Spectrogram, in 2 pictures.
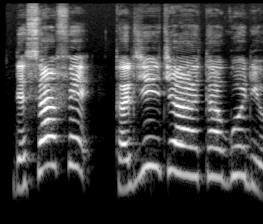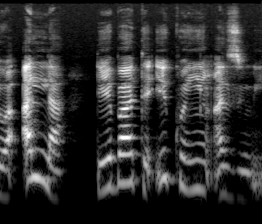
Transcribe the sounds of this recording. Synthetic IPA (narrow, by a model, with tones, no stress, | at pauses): da˨saː˦ɸe˦ | kɐ˨ɾd͡ʒiː˦d͡ʒaː˦ta˦ɡʷoː˦deː˨wa˨ʔa˦lːa˨h | d̥a˨ja˦baː˦ta˨ʔiː˦kʷɔ˨ɲjɪ˦ŋʔa˦zɪ˨mḭː˦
